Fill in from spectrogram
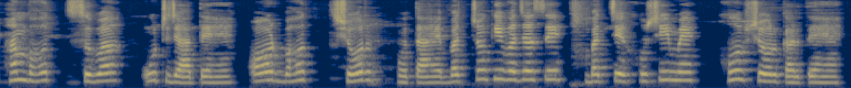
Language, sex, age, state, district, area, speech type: Urdu, female, 18-30, Bihar, Araria, rural, spontaneous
